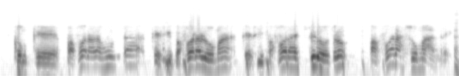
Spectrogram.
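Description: A man talks at a moderate pace. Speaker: news commentary segment contributor. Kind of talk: humorous news commentary. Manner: animated.

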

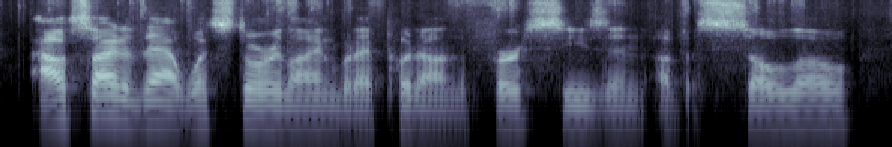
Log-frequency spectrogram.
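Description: A man with a New Jersey accent, fairly even intonation, and a dry, close sound with no echo on a very clean recording with a silent background. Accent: New Jersey American. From New Jersey, US. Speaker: podcast host. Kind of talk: casual chat.

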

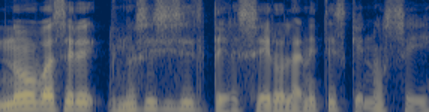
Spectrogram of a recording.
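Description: A man with a Mexican accent uses a bright, sharp tone and very wide pitch swings. The sound is dry and close with no echo, on a very clean recording with a silent background. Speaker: podcast host. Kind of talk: casual monologue. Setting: home studio. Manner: stuttering, filler-heavy.

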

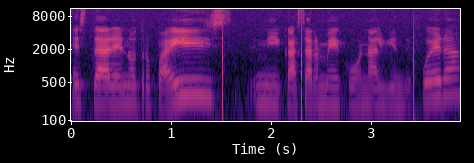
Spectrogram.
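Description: A woman's fairly high, bright and sharp voice at a fairly slow pace. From Mexico, Baja California Sur. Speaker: pastor's wife. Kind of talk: interview.

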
